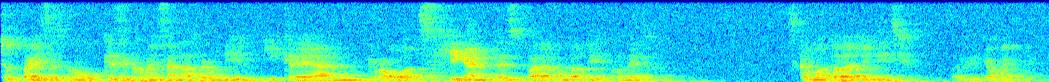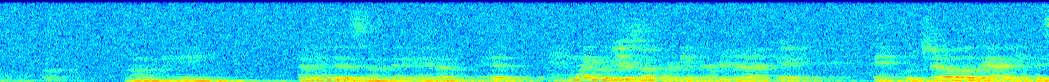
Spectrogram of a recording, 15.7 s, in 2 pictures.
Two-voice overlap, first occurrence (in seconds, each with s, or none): none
